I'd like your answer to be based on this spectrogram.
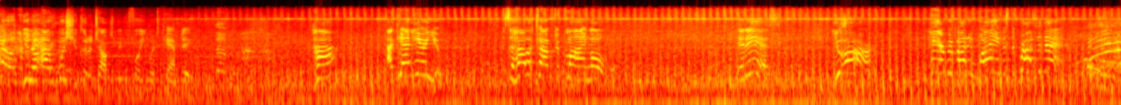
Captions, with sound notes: YOU KNOW, I WISH WE'D TALKED BEFORE YOU WENT TO CAMP DAVID. [helicopter hovering] HUH? I CAN'T HEAR YOU. THERE'S A HELICOPTER FLYING OVER. IT IS? YOU ARE? HEY, EVERYBODY, WAVE! IT'S THE PRESIDENT!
